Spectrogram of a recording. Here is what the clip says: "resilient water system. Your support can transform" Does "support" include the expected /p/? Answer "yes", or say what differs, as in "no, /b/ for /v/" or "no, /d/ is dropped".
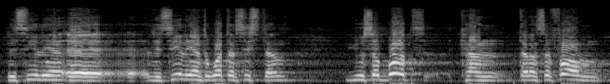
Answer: no, /b/ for /p/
